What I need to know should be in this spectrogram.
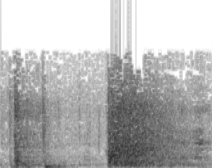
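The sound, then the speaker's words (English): A single gunshot fired from a window: one sharp, loud crack with a rough, decaying tail after softer background noise. “Let me try a shot before those jokers get smart and rush it.”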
